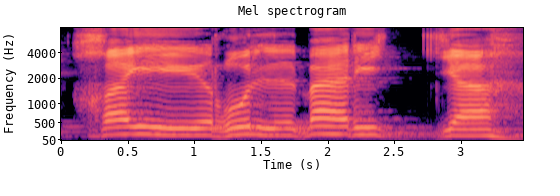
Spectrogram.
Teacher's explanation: وقف میں بریہ کی ہا کو خوب ظاہر کریں گے، جیسے خیر البریہ۔ اس حرف میں خا اور را کو پر ادا کرنا ہے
